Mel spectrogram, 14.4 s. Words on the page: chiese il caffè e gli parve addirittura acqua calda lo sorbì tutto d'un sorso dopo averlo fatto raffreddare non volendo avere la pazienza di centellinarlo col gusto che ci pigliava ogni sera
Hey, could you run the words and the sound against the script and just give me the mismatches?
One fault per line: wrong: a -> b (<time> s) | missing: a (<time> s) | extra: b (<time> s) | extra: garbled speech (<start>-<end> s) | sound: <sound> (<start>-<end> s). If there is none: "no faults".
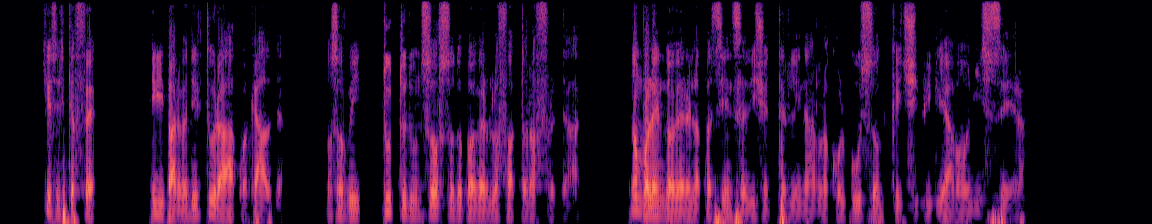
no faults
